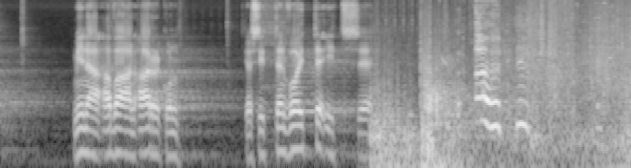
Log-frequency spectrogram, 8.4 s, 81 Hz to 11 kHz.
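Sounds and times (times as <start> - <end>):
speech: 1.0 - 2.5, 3.3 - 5.1, 6.4 - 7.4
heavy explosion inside concrete mausoleum vaults: 5.0 - 7.3
lingering rumble echoing through an enclosed space: 5.0 - 8.3
person crying out: 6.0 - 7.3.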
